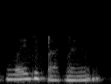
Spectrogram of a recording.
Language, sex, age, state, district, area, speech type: Urdu, female, 18-30, Bihar, Khagaria, rural, conversation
